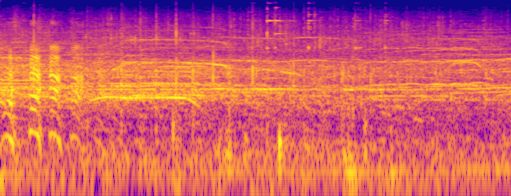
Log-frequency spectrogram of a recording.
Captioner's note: cheers and applause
